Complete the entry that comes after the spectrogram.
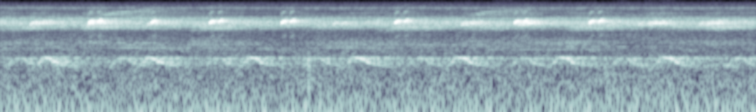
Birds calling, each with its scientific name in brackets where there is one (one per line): Paradise Tanager (Tangara chilensis)
Little Tinamou (Crypturellus soui)
Black-tailed Trogon (Trogon melanurus)
Hauxwell's Thrush (Turdus hauxwelli)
